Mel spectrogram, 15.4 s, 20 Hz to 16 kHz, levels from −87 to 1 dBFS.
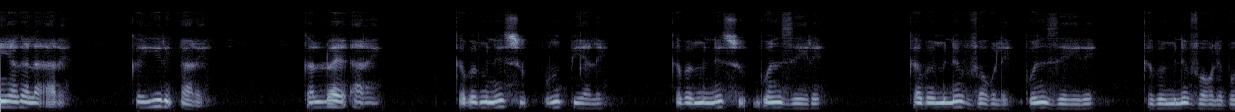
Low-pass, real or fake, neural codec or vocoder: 10.8 kHz; real; none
